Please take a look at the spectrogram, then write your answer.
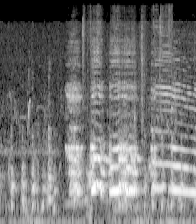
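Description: An Aseel Shamo hen with newly hatching chicks makes close, loud clucking that builds into a harsh, drawn-out call, with short chirps and low rustling behind.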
